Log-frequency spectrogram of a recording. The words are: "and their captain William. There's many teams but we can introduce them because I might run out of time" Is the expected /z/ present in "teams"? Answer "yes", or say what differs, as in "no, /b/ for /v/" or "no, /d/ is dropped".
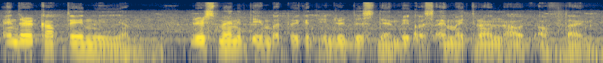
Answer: no, /z/ is dropped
